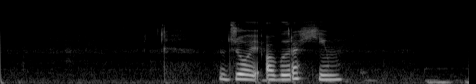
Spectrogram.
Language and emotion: Russian, neutral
